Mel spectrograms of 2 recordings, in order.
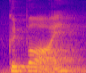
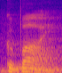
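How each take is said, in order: First: The word 'good' ends in a d sound. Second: The word 'good' ends in a b sound.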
